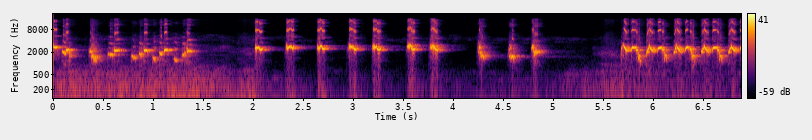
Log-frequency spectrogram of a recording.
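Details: Lure song of a yellow-vented bulbul, sung long and rapid to prompt others to reply: a quick chatter, then a spaced series of crisp chirps, a brief silence, and another dense burst of bubbly notes.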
